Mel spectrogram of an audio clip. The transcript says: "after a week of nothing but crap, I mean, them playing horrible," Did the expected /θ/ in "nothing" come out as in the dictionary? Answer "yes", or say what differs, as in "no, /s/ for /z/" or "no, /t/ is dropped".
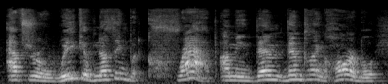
yes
